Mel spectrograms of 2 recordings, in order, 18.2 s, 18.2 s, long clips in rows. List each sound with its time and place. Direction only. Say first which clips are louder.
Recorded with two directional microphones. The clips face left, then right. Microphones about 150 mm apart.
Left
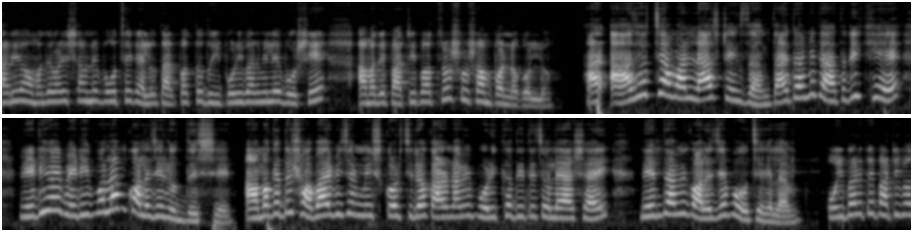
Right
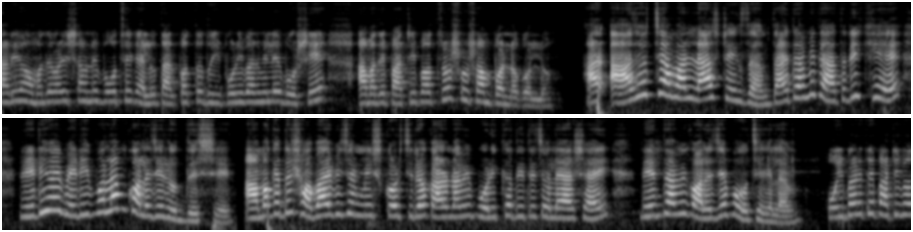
0.0 s speech: left 2 dB; 5° left (ahead or behind)
5.8 s a woman's voice: even; 25° left (ahead or behind)
17.3 s speech: left 2 dB; 5° left (ahead or behind)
